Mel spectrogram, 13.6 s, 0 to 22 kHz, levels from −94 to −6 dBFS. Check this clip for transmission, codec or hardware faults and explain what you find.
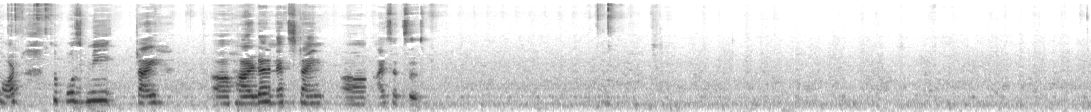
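There are two kinds of fault in this speech clip, a couple of dropouts and several bursts of corrupted stream data.

Block of digital silence at 2.97 s and 9.92 s. Each time a roughly 10 ms chunk of samples drops to silence, as if the output buffer wasn't filled in time. The hard edges on both sides make each one sound like a quick tick rather than an audible gap.

Damaged data in a compressed stream at 3.32 to 3.38 s, 4.51 to 4.58 s, 8.22 to 8.27 s and 13.48 to 13.53 s. Bad bytes in the stream throw the decoder off, and it garbles the frames while it resyncs to the next header. Each event lasts around 50 to 65 ms and comes out as a short blip.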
